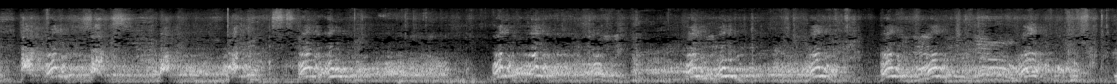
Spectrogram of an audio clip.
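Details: Barking from one of two pet dogs, a male XL American Bully called Legend and a female American Bulldog hybrid called Smooch, during bite sleeve training; loud barks come in dense bursts over background music and human voices.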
